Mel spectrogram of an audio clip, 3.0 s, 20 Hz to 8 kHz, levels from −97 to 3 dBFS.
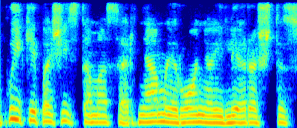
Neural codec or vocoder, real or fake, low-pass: none; real; 7.2 kHz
